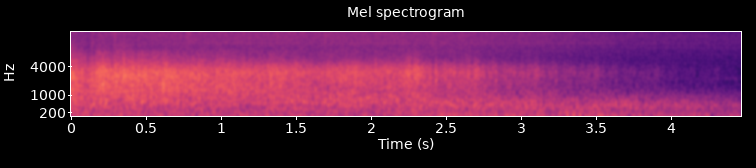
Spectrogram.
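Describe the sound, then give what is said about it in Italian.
Bombs exploding as the Allies bomb the bridge over the Po: a dense, loud, continuous roar of blasts and deep rumbling that barely lets up throughout. “Il fosso è l'unica cosa che li può salvare dalle bombe. Sono arrivati. Gli alleati stanno bombardando il ponte sul Po.”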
